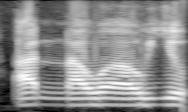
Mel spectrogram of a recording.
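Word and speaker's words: النووي: Terus almutawalliyu itu nisbat sebenarnya Pak kecuali memang kalau itu memang nama sepertinya ini sama dengan an-Nawawi gitu, Pak. An-Nawawiyu. Jadi seharusnya bacanya itu an-Nawawiyu ynya ya nisbat.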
